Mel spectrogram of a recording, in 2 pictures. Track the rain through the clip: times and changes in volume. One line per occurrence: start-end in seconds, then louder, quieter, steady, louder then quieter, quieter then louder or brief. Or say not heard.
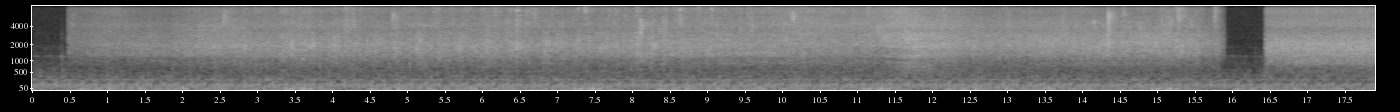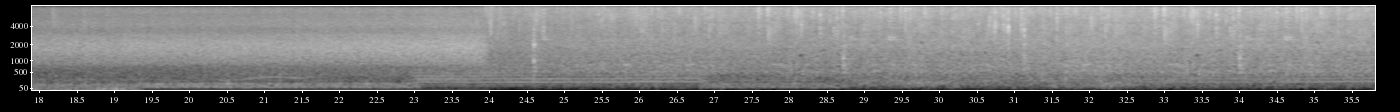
0.2-35.7 louder.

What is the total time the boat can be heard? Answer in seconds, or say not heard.
36 s.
